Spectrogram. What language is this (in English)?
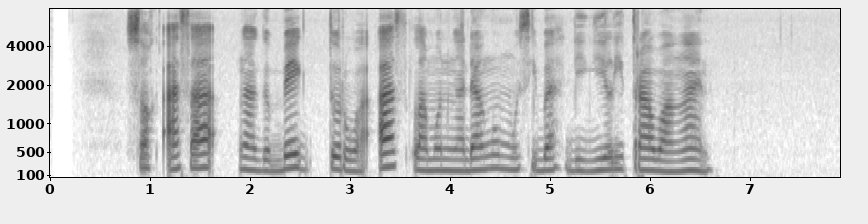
Sundanese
